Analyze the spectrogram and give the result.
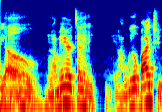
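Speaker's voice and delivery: ordinary delivery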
